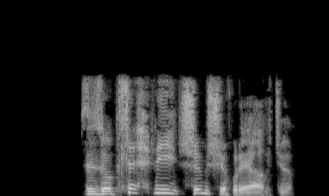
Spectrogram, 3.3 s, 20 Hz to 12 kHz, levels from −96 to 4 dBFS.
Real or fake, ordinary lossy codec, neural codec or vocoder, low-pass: real; MP3, 64 kbps; none; 7.2 kHz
